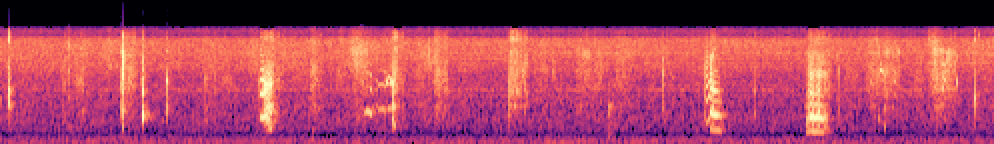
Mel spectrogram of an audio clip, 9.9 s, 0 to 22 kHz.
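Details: 2-month-old baby with hiccups: repeated short, abrupt gulping sounds at irregular intervals in a quiet room.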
